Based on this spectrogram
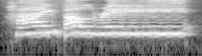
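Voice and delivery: loud, high, slow live hello; loud slow hello to a viewer joining the live; loud greeting. Real, not acted. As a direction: call out a drawn-out hello to a viewer.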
